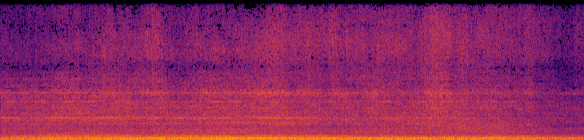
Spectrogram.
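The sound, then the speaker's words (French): A steady, distant airliner engine drone, heard during an astronomer's sky observation in an area where airliners are extremely frequent; a low broad rumble with a faint whine above it, holding nearly constant for the whole stretch with no voices. “Au moment de l'observation, on entendait le bruit caractéristique et assez éloigné d'un avion de ligne.”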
